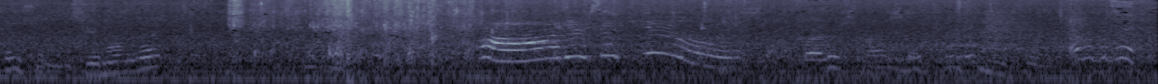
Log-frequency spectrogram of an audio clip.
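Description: A child talks excitedly close by.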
